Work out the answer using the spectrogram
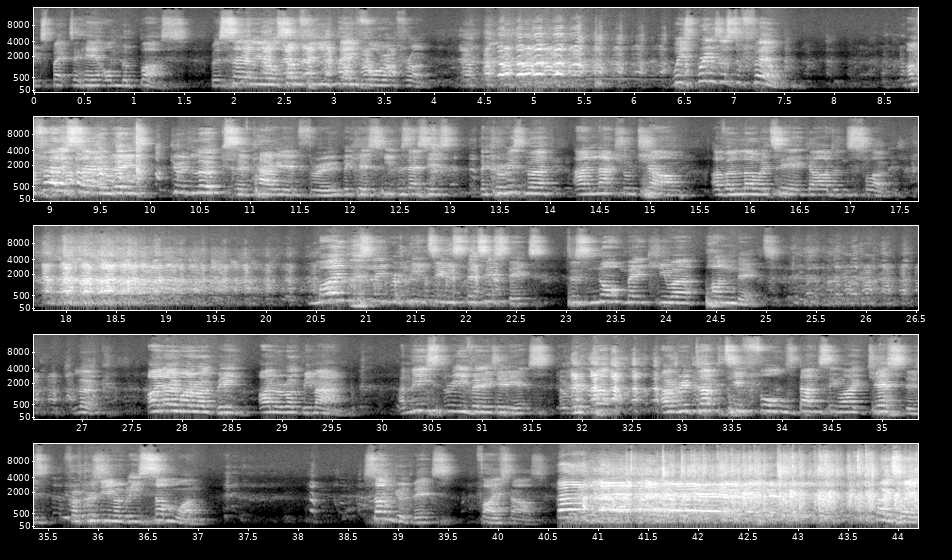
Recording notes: ROMANIA LIVE POD. Joined by over a hundred fellow eggchasers in Bucharest for our first live podcast. A well lubricated live audience that brought more than a few surprises of their own!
